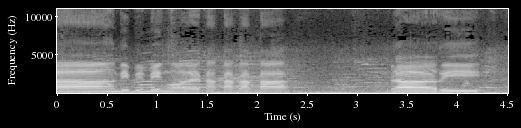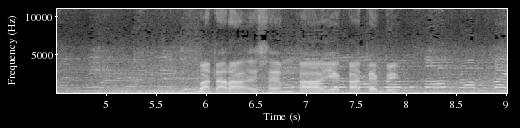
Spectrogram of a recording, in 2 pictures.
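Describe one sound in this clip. A woman calls out loudly to a group outdoors.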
